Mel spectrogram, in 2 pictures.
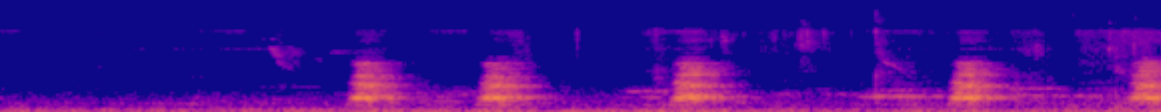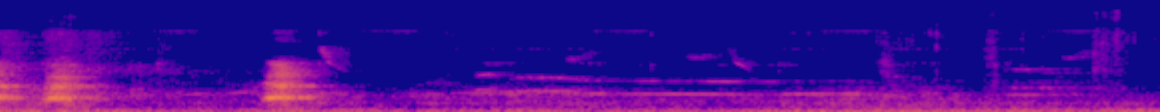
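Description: A dog barking about seven times in short, uneven barks over roughly five seconds, then falling quiet.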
